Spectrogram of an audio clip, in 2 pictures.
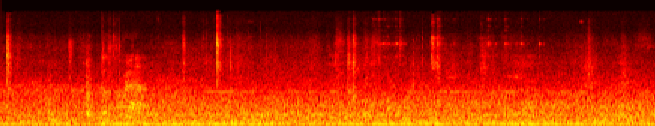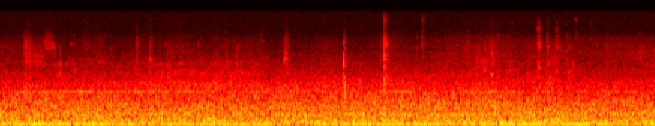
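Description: Steady low drone of running flight-line machinery, aircraft or ground-support equipment, with a faint steady whine and scattered light clicks and knocks, most of them in the first few seconds.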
